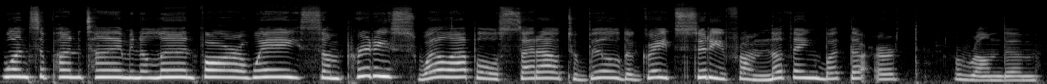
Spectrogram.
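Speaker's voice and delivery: high, loud once-upon-a-time storyteller; storytelling voice. Acted. Mac begins telling the friends a story, grand storyteller voice. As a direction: launch into the tale with big fairy-tale flair. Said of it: "So Mac began".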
